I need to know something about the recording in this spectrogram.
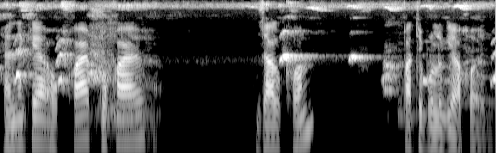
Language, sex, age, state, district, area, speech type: Assamese, male, 45-60, Assam, Charaideo, urban, spontaneous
